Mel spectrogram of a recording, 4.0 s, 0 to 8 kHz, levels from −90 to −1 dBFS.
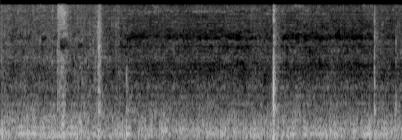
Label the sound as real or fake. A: fake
